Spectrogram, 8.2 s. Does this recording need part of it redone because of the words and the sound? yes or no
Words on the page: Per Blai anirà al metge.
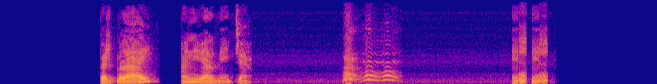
yes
